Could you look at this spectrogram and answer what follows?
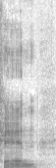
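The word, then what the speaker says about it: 헨 (חן): 캔, 헨이라고도 발음하고 헨보다는 크에 가까운 헨, 거친 숨소리를 내는 헨 그렇게 합니다.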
